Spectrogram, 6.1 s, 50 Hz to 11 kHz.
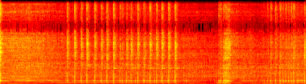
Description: First warm up of my Blue 1986 Maico GM Star 250 or M-Star as they were called in the USA, after fixing a head problem.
